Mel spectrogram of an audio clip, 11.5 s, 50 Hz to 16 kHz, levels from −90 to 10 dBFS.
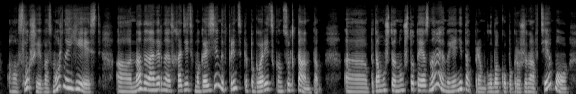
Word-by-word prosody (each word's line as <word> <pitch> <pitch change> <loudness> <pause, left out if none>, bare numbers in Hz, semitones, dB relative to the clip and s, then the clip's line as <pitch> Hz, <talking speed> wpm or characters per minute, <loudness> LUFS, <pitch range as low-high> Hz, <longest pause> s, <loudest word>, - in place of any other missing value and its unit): А, 165 -2 -7
слушай, 180 - 0
возможно, 180 - -2
и 300 -1 +6
есть. 235 - +1 0.3
А, 165 -2 -1
надо, 245 +9 +3
наверное, 220 -2 +3
сходить 200 +4 -1
в - - -28
магазин 190 - +2
и, - - +5
в 240 - -12
принципе, 285 -1 -1
поговорить 180 +6 +2
с - - -3
консультантом. 185 -7 -1 0.4
А, 155 -2 -3
потому 185 +7 -1
что, 210 -2 0
ну, 195 +2 -3
что-то 240 +1 0
я 200 0 +4
знаю, 260 - +1
но 175 - -3
я 175 +3 -2
не 255 +5 +3
так 235 -6 -4
прям 145 -1 -5
глубоко 160 +2 -1
погружена 150 +1 -3
в 140 - -21
тему. 190 - +1
190 Hz, 170 wpm, -24 LUFS, 160-235 Hz, 0.4 s, и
